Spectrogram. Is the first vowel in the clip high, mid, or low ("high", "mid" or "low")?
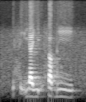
high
